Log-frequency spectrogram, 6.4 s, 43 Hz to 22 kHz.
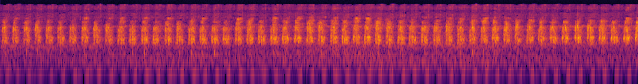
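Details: Honda Click 125 FI scooter engine before overhaul, idling with a sharp, hard, even metallic knock about three per second; connecting rod knock inside the engine.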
